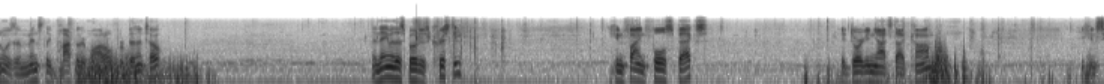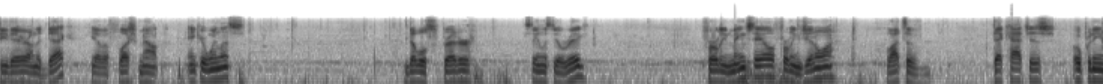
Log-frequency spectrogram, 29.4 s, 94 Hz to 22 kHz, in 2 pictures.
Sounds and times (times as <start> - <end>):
Speech: 0.0 - 2.2, 5.0 - 6.2, 8.1 - 9.5, 11.2 - 12.5, 14.4 - 18.0, 20.1 - 21.1, 21.7 - 22.6, 24.1 - 25.9, 26.5 - 27.2, 27.9 - 29.4.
